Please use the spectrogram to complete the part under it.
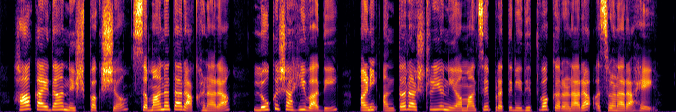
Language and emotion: Marathi, neutral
